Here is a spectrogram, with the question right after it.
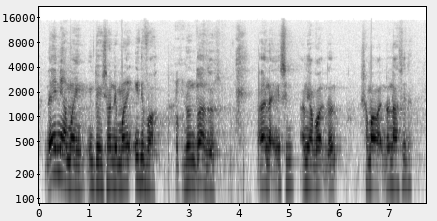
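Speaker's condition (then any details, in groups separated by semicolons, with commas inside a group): Cerebral palsy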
